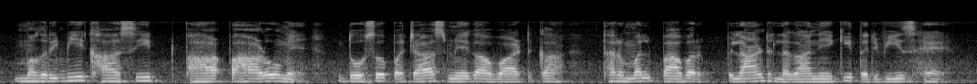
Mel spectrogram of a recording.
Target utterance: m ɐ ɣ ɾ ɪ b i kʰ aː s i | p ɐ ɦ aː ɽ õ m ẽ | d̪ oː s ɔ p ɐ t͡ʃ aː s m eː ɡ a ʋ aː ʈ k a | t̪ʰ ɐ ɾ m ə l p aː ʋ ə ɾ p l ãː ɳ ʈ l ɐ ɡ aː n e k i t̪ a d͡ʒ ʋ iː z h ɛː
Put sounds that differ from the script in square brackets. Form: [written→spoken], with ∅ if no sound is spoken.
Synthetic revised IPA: m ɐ ɣ ɾ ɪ b i kʰ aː s i | p ɐ ɦ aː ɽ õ m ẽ | d̪ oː s ɔ p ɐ t͡ʃ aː s m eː ɡ a ʋ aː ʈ k a | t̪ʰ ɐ ɾ m ə l p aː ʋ ə ɾ p l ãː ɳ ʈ l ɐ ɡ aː n e k i t̪ [a→ɐ] d͡ʒ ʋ iː z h ɛː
